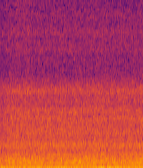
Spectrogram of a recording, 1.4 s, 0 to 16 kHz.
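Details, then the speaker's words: 1996 Impala SS heater/AC blower motor, new replacement (PM131) bench-tested on its harness before mounting: steady, even whoosh of air with a low hum, no ticking, rubbing or wobble on middle speed; normal blower operation. "Alright. So we call that good."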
